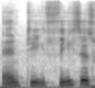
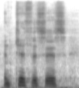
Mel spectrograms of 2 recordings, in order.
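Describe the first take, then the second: First: It is split into 'anti' plus 'thesis'. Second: It is blended together, not split apart. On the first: The pronunciation helps with spelling. "the main reason for pronouncing it antithesis would be to help you with spelling" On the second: It is the usual pronunciation. "antithesis is a, a common pronunciation"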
